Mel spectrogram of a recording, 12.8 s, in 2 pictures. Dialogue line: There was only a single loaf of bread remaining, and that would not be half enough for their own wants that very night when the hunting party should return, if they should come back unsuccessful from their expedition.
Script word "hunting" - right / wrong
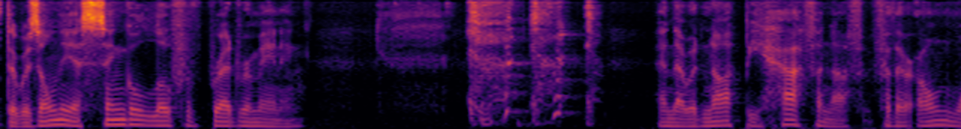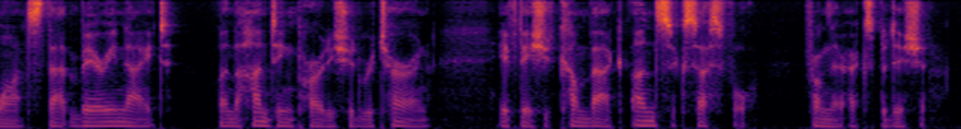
right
